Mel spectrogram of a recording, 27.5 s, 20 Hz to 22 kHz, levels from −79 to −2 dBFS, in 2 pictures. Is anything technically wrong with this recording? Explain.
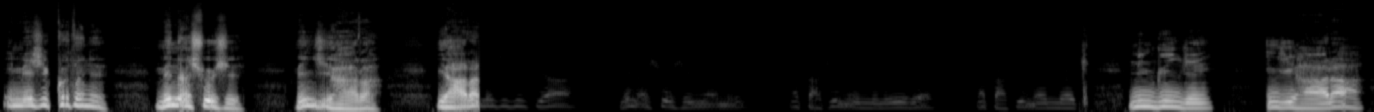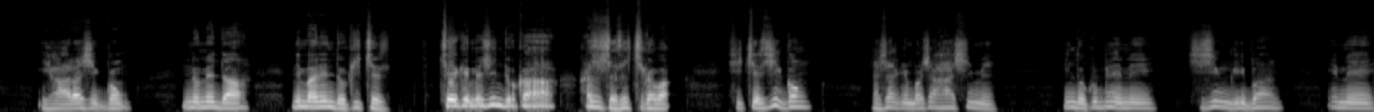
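Yes. From 4.80 to 10.80 s the speech drops by about 37 dB and turns faint. That's likely one channel inverted: with one side's polarity reversed, the shared centre content cancels when summed to mono, leaving only a weak difference signal.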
